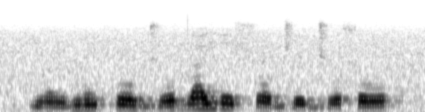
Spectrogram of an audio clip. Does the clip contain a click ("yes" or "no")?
no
